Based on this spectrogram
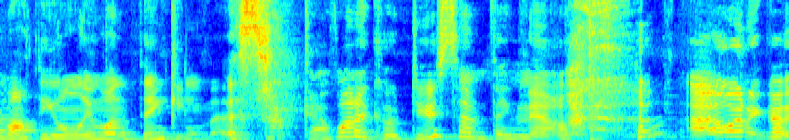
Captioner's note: laughs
